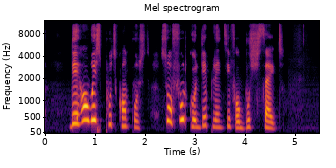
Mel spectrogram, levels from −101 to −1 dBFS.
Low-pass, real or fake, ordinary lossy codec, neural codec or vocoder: 10.8 kHz; fake; none; autoencoder, 48 kHz, 128 numbers a frame, DAC-VAE, trained on Japanese speech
